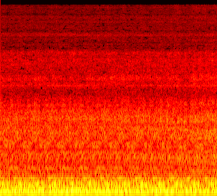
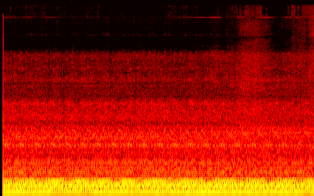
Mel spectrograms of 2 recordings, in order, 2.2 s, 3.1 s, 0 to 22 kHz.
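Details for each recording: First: 6.0 diesel at warm idle after replacing the aftermarket IPR with an OEM IPR: low, steady clatter with an even rhythm and no stumbles or surging. IPR and ICP numbers are now proper; normal warm idle. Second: Ford 6.0 diesel cold idle, warming up: loud, slightly uneven rumble with a lumpy beat; ICP pressure high, 14% reading, also no-start when hot; faulty injection pressure regulator valve, fixed by an OEM IPR.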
